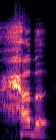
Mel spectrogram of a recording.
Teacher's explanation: ہا با زبر حب، با حروف قلقلہ میں سے ہے تو یہاں پر قلقلہ ہوگا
